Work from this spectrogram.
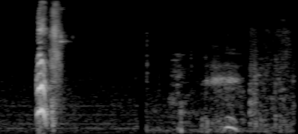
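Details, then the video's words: Puppy sneezing indoors: one sharp, explosive burst of noise, followed by quiet snuffling and a brief high whine near the end. "Sneezing Puppies"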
